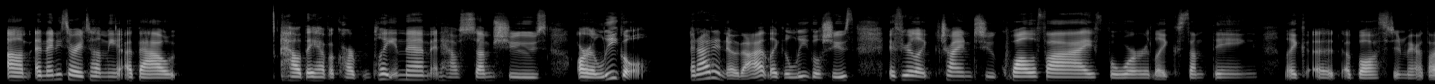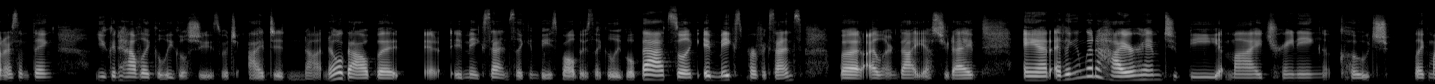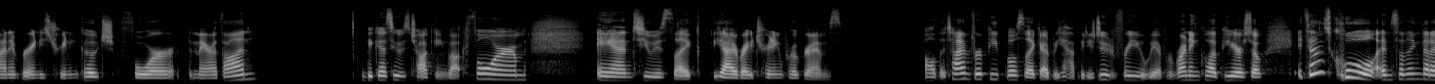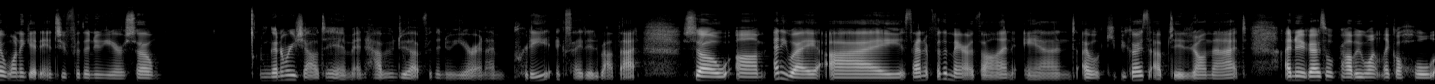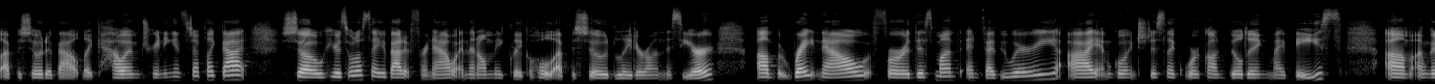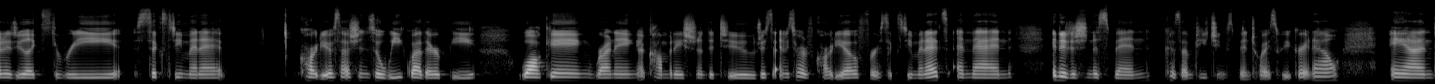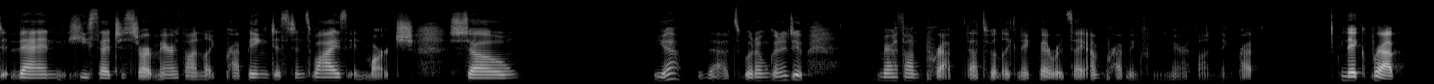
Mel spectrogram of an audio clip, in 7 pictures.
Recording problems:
thin; very; fading below 350 Hz

